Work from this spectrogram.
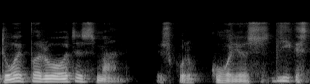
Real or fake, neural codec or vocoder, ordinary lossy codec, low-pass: fake; codec, 16 kHz, 1 kbps, X-Codec, WavLM features, trained on Multilingual LibriSpeech; AAC, 96 kbps; 7.2 kHz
